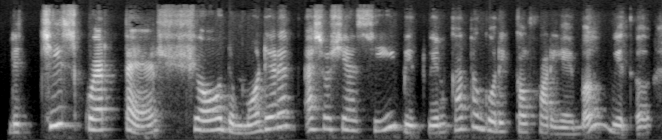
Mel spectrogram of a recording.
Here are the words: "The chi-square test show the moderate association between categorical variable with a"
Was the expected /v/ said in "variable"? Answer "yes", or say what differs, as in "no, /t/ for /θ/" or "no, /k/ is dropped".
no, /f/ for /v/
